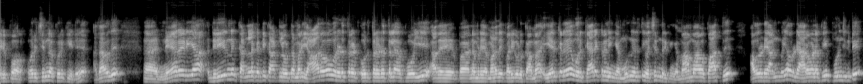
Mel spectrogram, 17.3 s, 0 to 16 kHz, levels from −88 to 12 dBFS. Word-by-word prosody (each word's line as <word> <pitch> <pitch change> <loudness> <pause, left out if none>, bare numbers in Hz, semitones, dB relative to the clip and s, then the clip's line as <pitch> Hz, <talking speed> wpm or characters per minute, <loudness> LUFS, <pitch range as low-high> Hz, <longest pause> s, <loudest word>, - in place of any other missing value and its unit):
இருப்போம். 145 -4 0 0.2
ஒரு 155 0 +1
சின்னக் 170 0 0
குறுக்கீடு. 155 - -2 0.3
அதாவது 440 - +1 0.7
அ - - +2 0.3
நேரடியா 205 +3 +2 0.3
திடீர்ன்னு 200 +8 +1
கண்ணுலக்கட்டி 180 +2 0
காட்டுல 165 -1 0
விட்டமாரி 160 +1 +1 0.2
யாரோ 175 +7 +2 0.2
ஒரு 195 - +1
இடத்துல 170 -1 +1 0.2
ஒருத்தர் 155 +1 +1
இடத்துல 160 +1 +1 0.3
போயி, 155 +3 +3 0.2
அத 140 0 0 0.7
நம்முடைய 140 0 +1
மனதை 155 +2 +2
பறிகொடுக்காம 145 +1 0 0.2
ஏற்கனவே 185 +5 +1 0.2
ஒரு 170 - -1
கேரக்டர் 185 +1 0
நீங்க 150 -4 0
முன்னிறுத்தி 180 +2 -1
வச்சிருந்தீங்க. 150 -9 -3
மாமாவப் 160 +3 +1
பார்த்து 160 - 0 0.5
அவருடைய 160 0 +2
அன்பையும் 175 +7 -1
அவருடைய 170 -6 0
அரவணைப்பையும் 165 +6 0
புரிஞ்சுக்கிட்டு 180 - -1
165 Hz, 120 wpm, -11 LUFS, 155-185 Hz, 0.7 s, போயி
